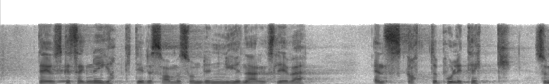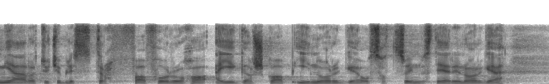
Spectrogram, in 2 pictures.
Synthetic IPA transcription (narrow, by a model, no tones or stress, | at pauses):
d̪̥æɪʊskəsɛɡnœjɑkt̪ɪd̪ɛsɑmːəsɔmd̪ɛnyːənæːɾɪŋsliːʋə | ɛɪnskɑt̪ːəpʰʊlɪt̪ʰɪk | sɔmjæːɾɑt̪̚d̪ʉɪçːəblɪːɾst̪ɾɑfːɑfɔɾɔhɑːʔæɪɡɑʂkɑːpɪnɔɾɡəɔ̰sɑt̪sɔɪnʋɛst̪eːɾəɪnɔɾɡə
